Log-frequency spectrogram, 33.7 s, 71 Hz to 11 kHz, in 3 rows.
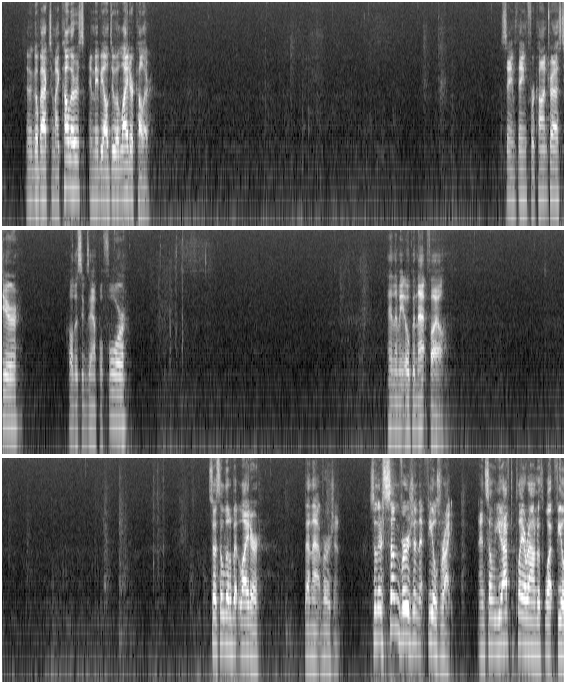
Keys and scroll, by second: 14.5 BackSpace, 25.5 ctrl+c.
